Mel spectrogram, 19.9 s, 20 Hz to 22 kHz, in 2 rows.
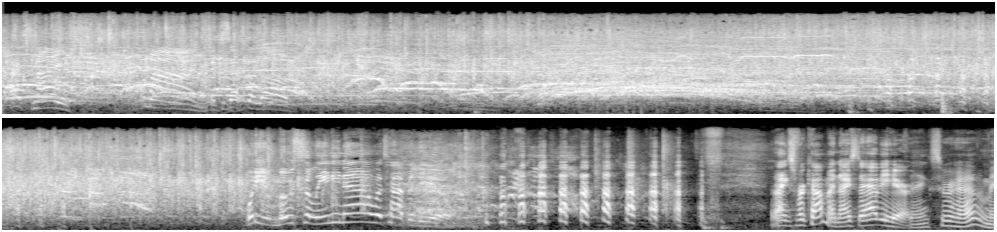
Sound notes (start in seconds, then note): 3.2 applause; 8.6 laughing; 14.0 laughing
